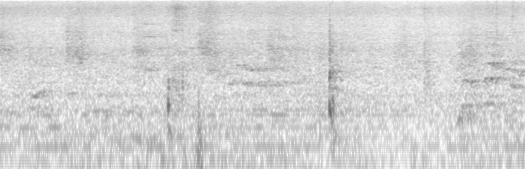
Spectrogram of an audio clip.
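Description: Plastic toy figures tap and clack on a table.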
